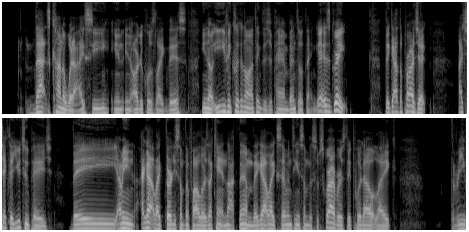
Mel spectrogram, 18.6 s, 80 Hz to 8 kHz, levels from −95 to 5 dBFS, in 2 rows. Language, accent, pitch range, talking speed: English, American, 105-125 Hz, 185 wpm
